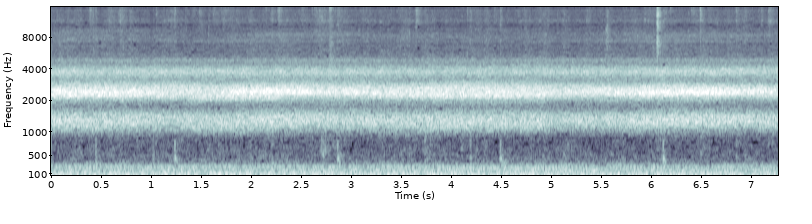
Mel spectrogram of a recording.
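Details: Frogs calling en masse during rain: a continuous, even wall of high trilling voices that never pauses, with a broad low wash of rain beneath and scattered soft taps.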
